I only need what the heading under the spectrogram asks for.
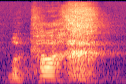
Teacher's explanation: This sound is emphatic H, fricative H.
